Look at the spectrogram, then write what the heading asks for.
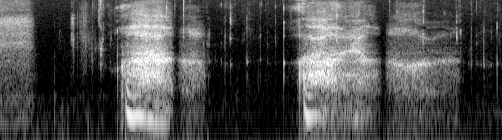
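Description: Gum chewing with soft, wet smacking, broken by two louder breathy bursts of close whispering.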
